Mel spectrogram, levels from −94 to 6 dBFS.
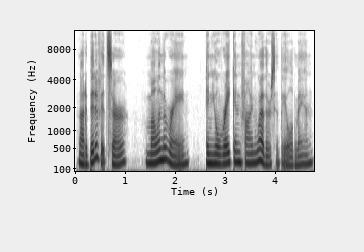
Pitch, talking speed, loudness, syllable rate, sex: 190 Hz, 250 wpm, -17 LUFS, 5.2 syllables/s, female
